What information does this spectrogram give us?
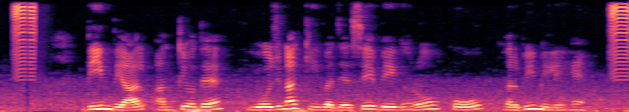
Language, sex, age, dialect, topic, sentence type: Hindi, female, 41-45, Hindustani Malvi Khadi Boli, banking, statement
